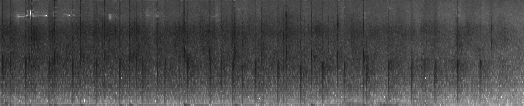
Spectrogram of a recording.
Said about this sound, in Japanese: これはもうすごいことでして、ちょっと皆さんの拍手いただきたいなと思います。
